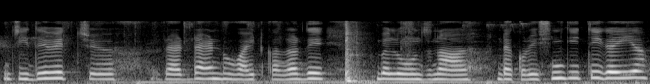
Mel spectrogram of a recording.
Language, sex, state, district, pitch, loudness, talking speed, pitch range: Punjabi, female, Punjab, Kapurthala, 245 Hz, -16 LUFS, 120 wpm, 230-270 Hz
